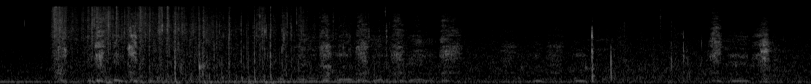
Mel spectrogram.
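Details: Dog in a bog on June 18, 2020, panting in quick rough breaths with soft whimper-like traces, a low steady hum underneath and scattered sharp clicks and splashes.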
